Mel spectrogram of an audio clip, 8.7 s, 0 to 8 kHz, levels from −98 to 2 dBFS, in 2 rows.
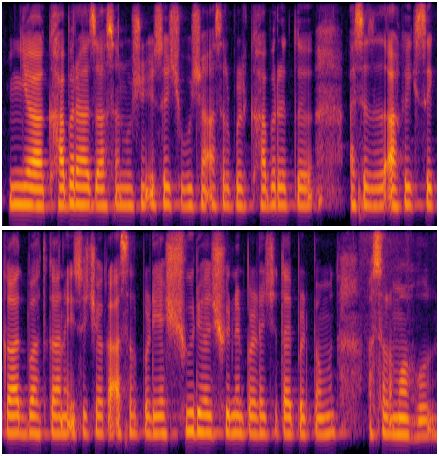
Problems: constant background noise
